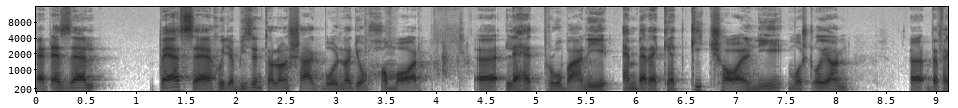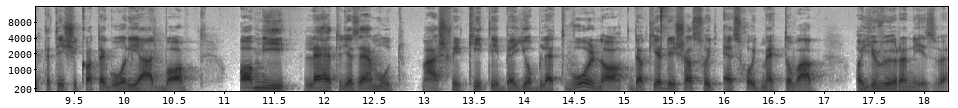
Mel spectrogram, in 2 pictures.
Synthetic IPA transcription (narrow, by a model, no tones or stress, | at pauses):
mʔɛ̰rt̪ɛzːɛl | pɛrsɛɦo̞ɟɒbizo̞ɲt̪ɒlɒnʃaːɡ̚boːlnɒɟo̞nhɒmɒr | lɛɦɛt̪proːbaːlniɛmbɛɾɛkɛt̪kit͡ʃɒlnimo̞ʃt̪o̞jɒn | bɛfɛk̚t̪ɛt̪eːʃikɒt̪ɛɡoːɾijaːɡ̚bɒ | ɒmilɛɦɛt̪ho̞ɟɒzɛlmuːlt̪ | ma̰ːʃfeːlkeːt̪eːvbɛjo̞blɛ̰t̪ːʋolnɒd̪ɛɒkeːrd̪eːʃɒshoɟɛsho̞ɟmɛ̰ɟ̚t̪o̞va̰ːbː | ɒjøvøːɾɛ̰nḛːzʋɛ̰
